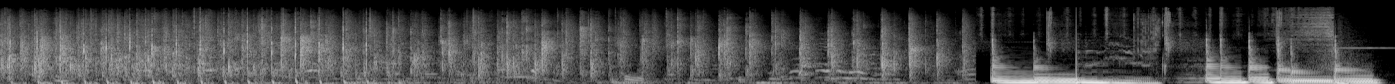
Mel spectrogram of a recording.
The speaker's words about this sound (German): Ach, wollt ihr einen Applaus? Okay. Ja, dann muss ich aber auch für euch applaudieren.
